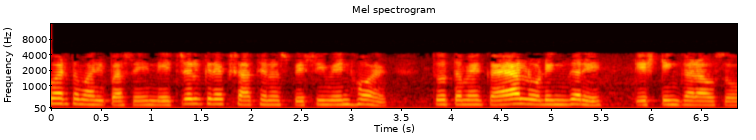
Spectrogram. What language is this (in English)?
Gujarati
